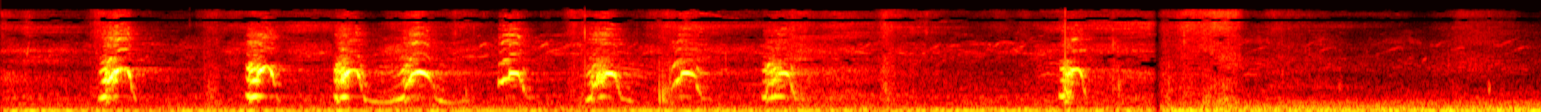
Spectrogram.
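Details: Giant Schnauzer barking during lure training, one of two dogs out together. Sharp, loud barks repeat rapidly, about eight in four seconds, then a pause and a single late bark, followed by a man's brief praise.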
